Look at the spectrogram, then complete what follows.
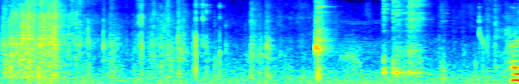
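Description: Hands tearing apart a piece of food with a crinkly rustle in the first second, followed by a few scattered light clicks and taps.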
